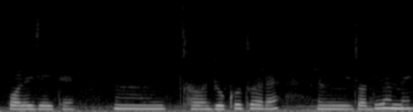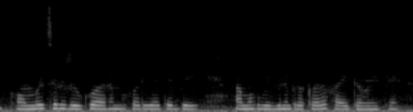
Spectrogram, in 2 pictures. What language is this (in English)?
Odia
